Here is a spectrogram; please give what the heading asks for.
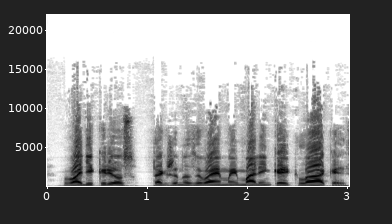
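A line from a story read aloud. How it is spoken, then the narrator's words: Plain. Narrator (Russian): сказал шериф Ветт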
